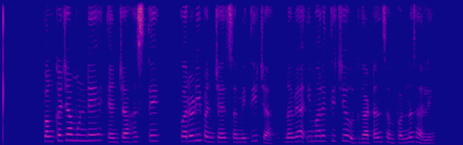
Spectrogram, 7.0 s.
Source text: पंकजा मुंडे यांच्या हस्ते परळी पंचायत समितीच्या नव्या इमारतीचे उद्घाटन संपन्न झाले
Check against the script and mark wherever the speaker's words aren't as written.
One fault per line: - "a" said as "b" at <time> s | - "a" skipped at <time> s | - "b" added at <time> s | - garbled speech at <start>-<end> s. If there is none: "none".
none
